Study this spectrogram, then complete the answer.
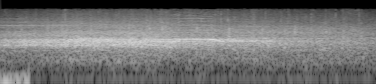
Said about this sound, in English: And when his helpers had to bring out not one but three microphones because two failed to work, he looked a little out of sorts, but comforted by the cheers of encouragement that rose from the crowd.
